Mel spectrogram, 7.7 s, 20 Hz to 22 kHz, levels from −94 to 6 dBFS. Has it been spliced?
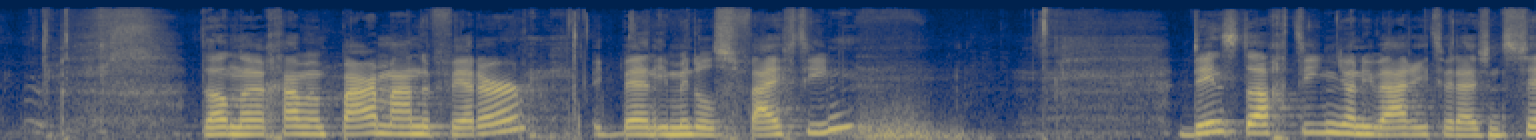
no; 0 cuts

